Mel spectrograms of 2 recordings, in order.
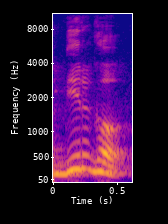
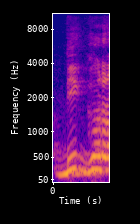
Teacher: र चा उच्चार हा आधी होतोय आणि त्याच्यानंतर घ चा उच्चार होत आहेघर दिघर अस म्हणता का दीर्घ म्हणाव लागते म्हणजे रफारा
